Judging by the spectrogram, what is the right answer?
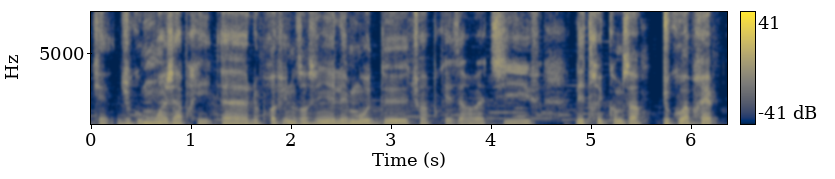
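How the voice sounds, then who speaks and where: Dude calling in w a story, mellow relaxed voice, halting n slangy, faint music under. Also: male voice, medium pitch. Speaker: caller. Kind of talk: casual anecdote storytelling. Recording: music behind the voice. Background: background music.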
